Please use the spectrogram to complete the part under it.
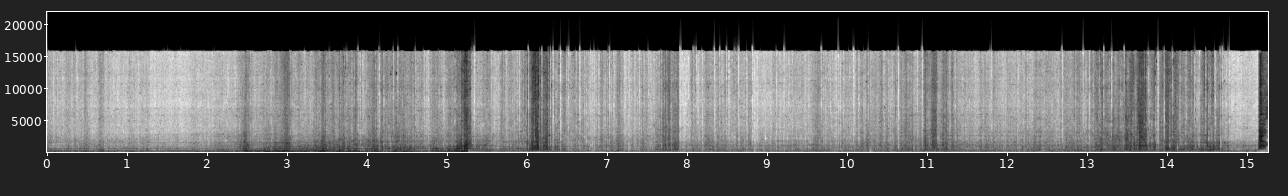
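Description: Parchment paper lined with dried beets crinkles and crackles as a dehydrator tray is rolled up, giving loud, close, continuous rustling with sharp crackly bursts and no talking.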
